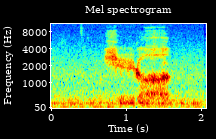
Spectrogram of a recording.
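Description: Near silence, with one faint, brief voice about a second in.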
